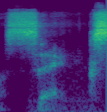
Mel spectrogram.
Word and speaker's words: Seox: think it's i think it's pronounced six yeah six no it's sex sex yeah the o is so six has been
